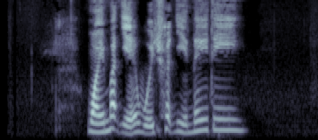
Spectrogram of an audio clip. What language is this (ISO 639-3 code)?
yue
